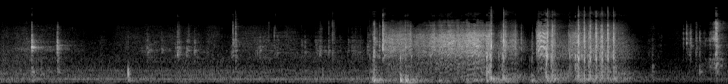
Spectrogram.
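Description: Lug nuts being run onto new ARP wheel studs with a wrench: scattered metallic clicks and taps, then about four seconds in a rattling burst of about a second, and a second run of rapid clicks near six seconds. The shank-style nuts are binding on the wheel's inner centering collar as they go on.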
